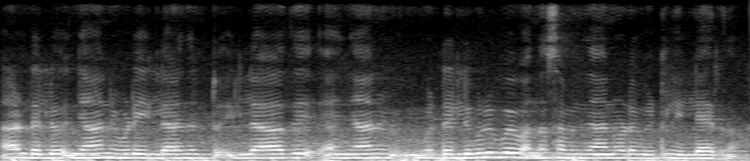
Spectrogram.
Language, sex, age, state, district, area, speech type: Malayalam, female, 45-60, Kerala, Alappuzha, rural, spontaneous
